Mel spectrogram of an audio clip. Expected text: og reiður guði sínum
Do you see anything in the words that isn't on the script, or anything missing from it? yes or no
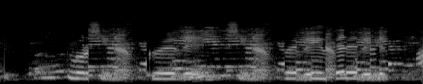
yes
